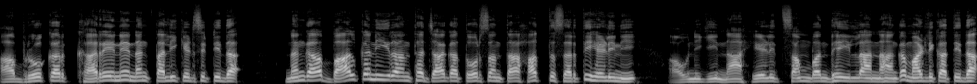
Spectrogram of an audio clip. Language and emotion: Kannada, angry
